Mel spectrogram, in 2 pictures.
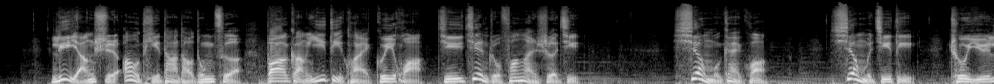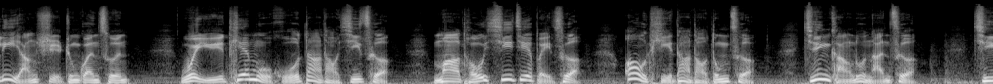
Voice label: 男, 建筑说明; 奥体

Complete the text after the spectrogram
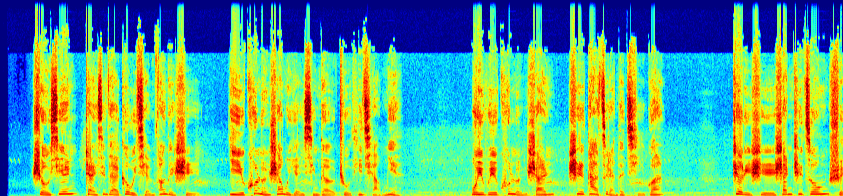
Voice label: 女 景区大气讲解 语音

